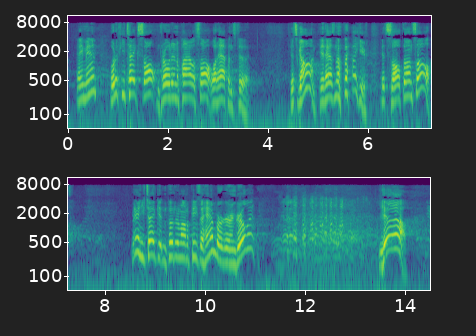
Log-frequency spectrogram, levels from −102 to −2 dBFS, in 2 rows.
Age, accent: 40-59, American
